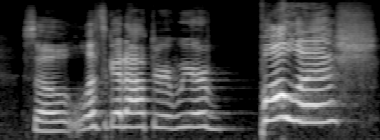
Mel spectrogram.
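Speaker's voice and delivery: loud, excited, rising, drawn-out yell. Streamer signing off to viewers for the day, yelling excitedly. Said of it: "Sorry, I'm yelling".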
